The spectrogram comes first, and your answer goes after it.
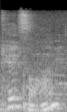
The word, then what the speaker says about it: Khesan: I think it's pronounced Khesan. Does that sound right? Sounds about it. Sounds about right.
